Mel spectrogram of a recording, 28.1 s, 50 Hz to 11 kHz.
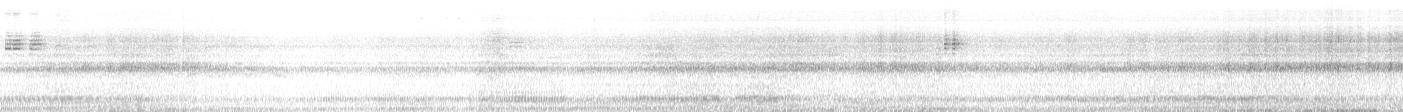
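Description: KTM RC 200's single-cylinder engine running steadily while riding, growing louder toward the end. Short high beeps sound near the start and again about two-thirds of the way through.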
